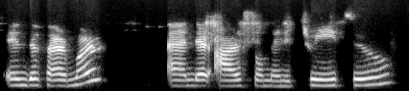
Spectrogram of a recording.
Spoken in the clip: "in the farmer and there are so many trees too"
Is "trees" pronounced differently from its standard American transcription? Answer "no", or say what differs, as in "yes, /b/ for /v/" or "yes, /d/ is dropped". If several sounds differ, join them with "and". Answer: yes, /z/ is dropped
